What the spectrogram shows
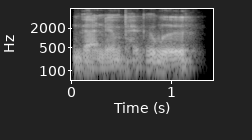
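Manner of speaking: muttered quietly under the breath. Showing how to say a phrase underneath your breath, muttered under the breath. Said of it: "say it underneath your breath".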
